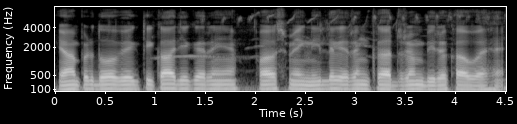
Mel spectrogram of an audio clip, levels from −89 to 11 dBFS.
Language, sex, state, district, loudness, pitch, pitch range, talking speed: Hindi, male, Rajasthan, Bikaner, -16 LUFS, 105 Hz, 100-110 Hz, 250 wpm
